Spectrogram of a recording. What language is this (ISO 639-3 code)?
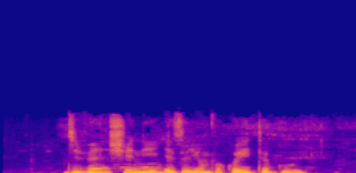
kin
